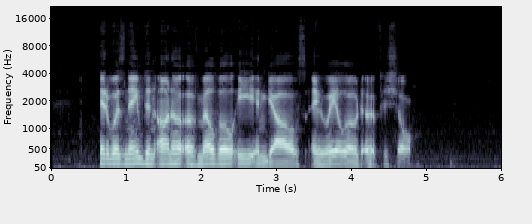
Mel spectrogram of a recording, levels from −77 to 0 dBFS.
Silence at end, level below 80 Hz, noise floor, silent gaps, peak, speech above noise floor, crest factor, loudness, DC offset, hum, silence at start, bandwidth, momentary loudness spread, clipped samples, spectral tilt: 1.2 s; -50 dBFS; -56 dBFS; none; 0 dBFS; 41 dB; 16 dB; -15 LUFS; under 0.1%; none; 0.65 s; 13 kHz; 9 LU; under 0.1%; -7 dB/octave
